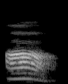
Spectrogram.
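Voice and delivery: a long open आ; open vowel demo. Shown as a demonstration. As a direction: show the class a wide-mouthed आ. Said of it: "आ बोलिए".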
